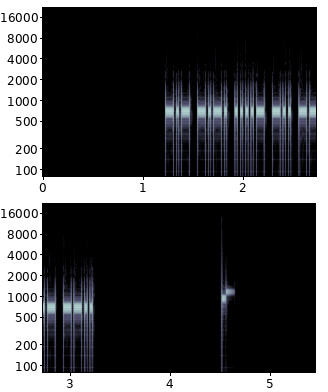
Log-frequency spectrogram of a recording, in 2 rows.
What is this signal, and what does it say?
Morse code, heard as a keyed tone, about 44 wpm, 700 Hz. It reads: KC4DOZ
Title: USA Call Signs Repeated 3x 45wpm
